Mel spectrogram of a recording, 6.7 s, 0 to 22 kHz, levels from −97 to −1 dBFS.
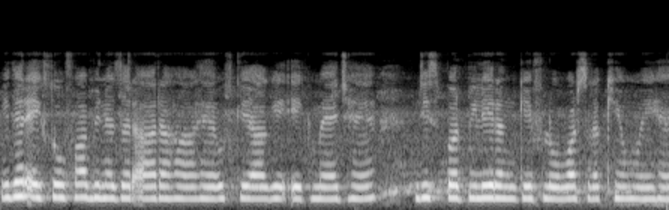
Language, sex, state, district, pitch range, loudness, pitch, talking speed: Hindi, female, Haryana, Charkhi Dadri, 225-240 Hz, -16 LUFS, 230 Hz, 190 wpm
